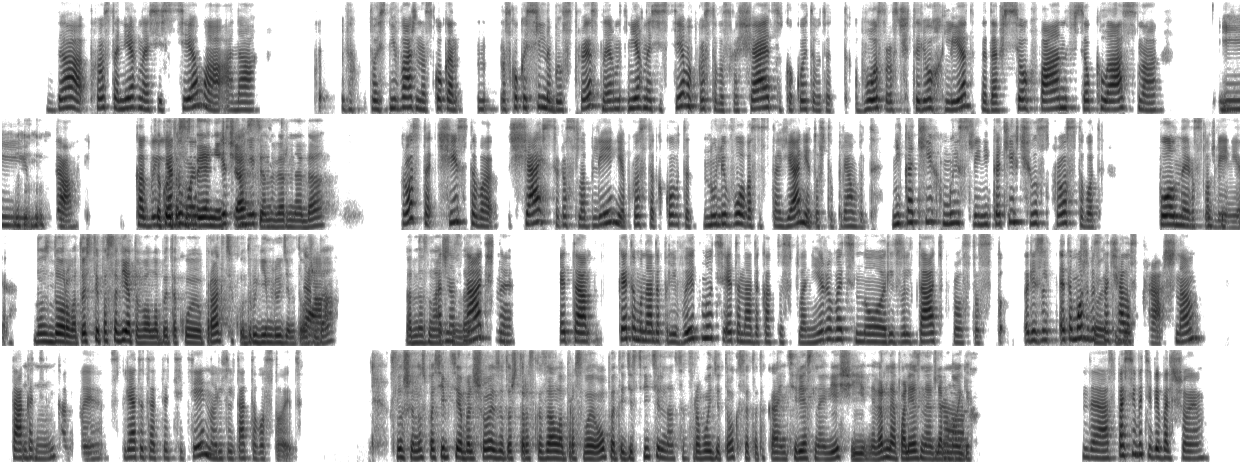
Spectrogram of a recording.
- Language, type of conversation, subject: Russian, podcast, Что для тебя значит цифровой детокс и как его провести?
- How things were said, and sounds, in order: in English: "fun"; chuckle; tapping; unintelligible speech; other background noise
